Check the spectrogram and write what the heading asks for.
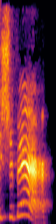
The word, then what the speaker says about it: Chabert: to try and do it now uh Lacey Chabert oh Lacey Chabert yeah so I would definitely call I won't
